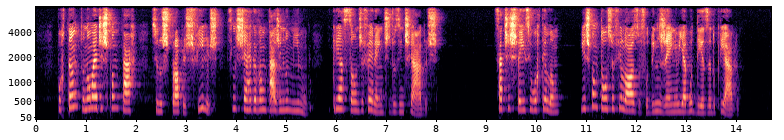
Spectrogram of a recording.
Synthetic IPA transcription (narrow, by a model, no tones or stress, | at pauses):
poɾt̪ɐ̃nt̪ʊnɐ̃w̃ɛd͡ʒɪːʃpɐ̃nt̪aɾ | sɪnʊʃpɾɔpɾiʊʃfiʎʊʃsiĩʃɛɾɡɐvɐ̃nt̪a̰ʒẽj̃nʊmĩmʊ | ɪkɾiasɐ̃w̃d͡ʒifeɾẽnt͡ʃɪd̪ʊzĩnt͡ʃia̰d̪ʊ̰ʃ | sat͡ʃiʃfejsɪuoɾt̪elɐ̃w̃ | ɪɪʃpɐ̃nt̪owsɪʊfilɔzofʊd̪ʊĩŋʒẽɲʊiaɡud̪ezɐd̪ʊkɾia̰d̪ʊ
